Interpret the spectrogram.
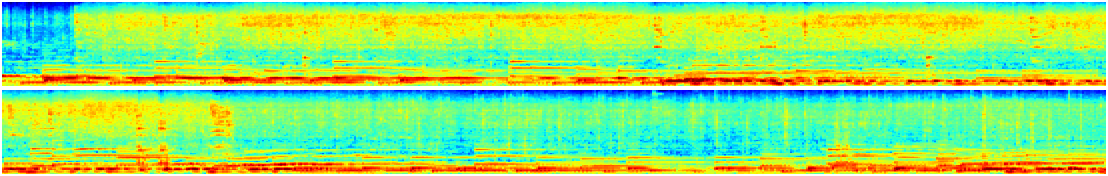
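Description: Chicken and potato pieces sizzling in hot oil in a kadai, stirred and scraped with a metal spatula. The sizzle is loudest for the first ten seconds or so, then dies down. Background music plays underneath.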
